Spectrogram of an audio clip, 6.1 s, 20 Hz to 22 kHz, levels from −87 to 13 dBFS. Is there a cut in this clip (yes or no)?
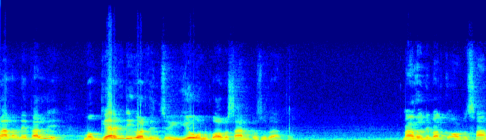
no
